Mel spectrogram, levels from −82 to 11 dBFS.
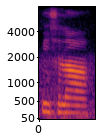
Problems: background sounds at intervals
